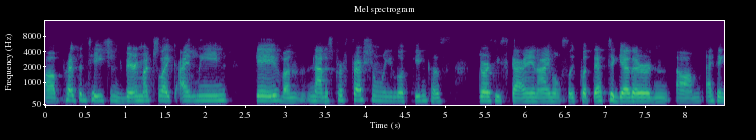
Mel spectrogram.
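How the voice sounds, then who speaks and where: In a quiet background with a dry, close sound and no echo, a woman talks at medium pitch with ordinary pitch variation. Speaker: volunteer advocate. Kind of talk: presentation. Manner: fast.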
